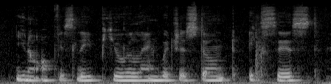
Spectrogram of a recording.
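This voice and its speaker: There's audible room echo around this woman speaking at a medium pitch. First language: German. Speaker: literature student and video creator. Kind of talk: casual vlog talk.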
